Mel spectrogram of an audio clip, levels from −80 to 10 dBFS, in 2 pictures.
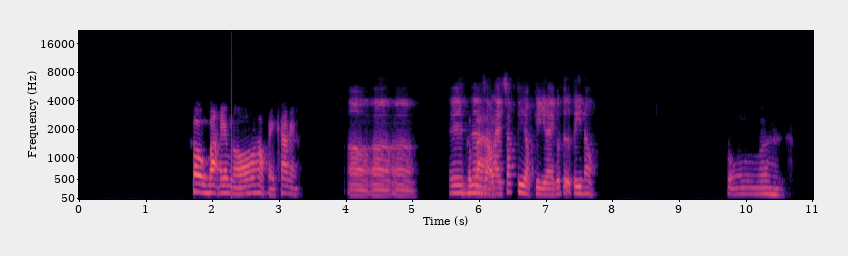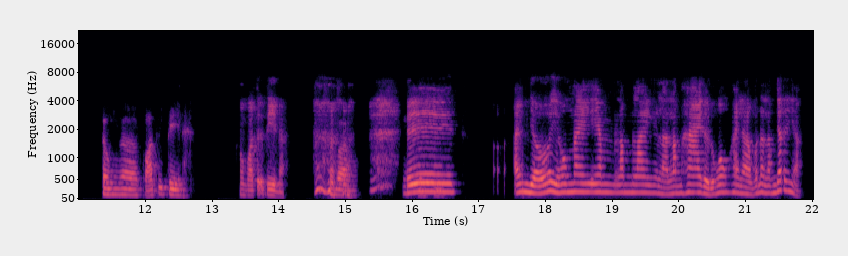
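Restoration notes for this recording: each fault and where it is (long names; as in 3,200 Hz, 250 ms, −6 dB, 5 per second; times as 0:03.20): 0:02.29: click −5 dBFS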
